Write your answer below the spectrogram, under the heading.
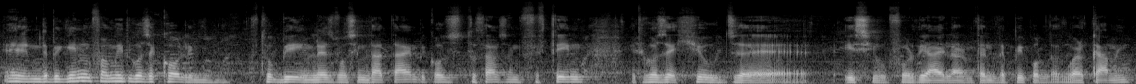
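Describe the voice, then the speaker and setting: Man from Greece, gravelly low voice, long reverb, documentary interview. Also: level tone, normal speed, a little mellow, a little hiss or hum.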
